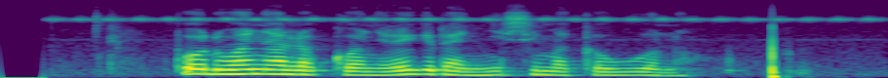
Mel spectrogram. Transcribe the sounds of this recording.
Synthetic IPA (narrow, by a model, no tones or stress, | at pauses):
podwaɲalɔkɔɲɾɛɡɪɾaɲisimakawono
